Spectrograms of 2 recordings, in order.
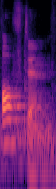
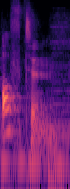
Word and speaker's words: often: T another one is often however you can also pronounce the T and say often both options are used almost equally now we already talked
